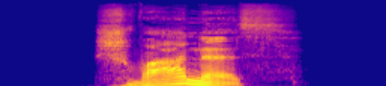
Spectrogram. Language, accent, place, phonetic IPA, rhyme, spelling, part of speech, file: German, Germany, Berlin, [ˈʃvaːnəs], -aːnəs, Schwanes, noun, De-Schwanes.ogg
- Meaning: genitive singular of Schwan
